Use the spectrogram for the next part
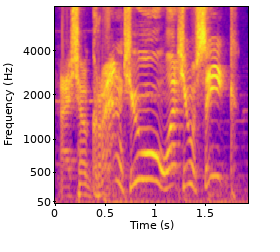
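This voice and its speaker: A man voicing a menacing undead male lich king with a rasping, croaking voice, as part of a comic reading. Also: wildly swooping pitch, unhurried, over music, exaggerated voice. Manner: theatrical, booming proclamations.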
